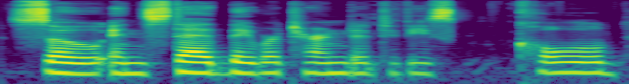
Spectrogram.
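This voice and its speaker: A woman playing a patient, knowing witch shopkeeper, centuries old, in an audio roleplay, with a conversational, pausing delivery. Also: on the low side, monotone, a little mellow, clean tone. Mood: calm, explaining. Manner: unhurried, pausing, sighing, conversational.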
